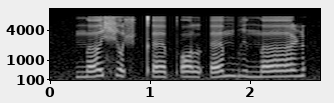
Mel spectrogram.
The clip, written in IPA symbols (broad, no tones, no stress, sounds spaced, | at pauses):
n̪ ɜ ɕ ɔ ʃ kʼ ɛ pʼ ɔ l ʔ ɛ m b i n̪ ɜ ɳ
